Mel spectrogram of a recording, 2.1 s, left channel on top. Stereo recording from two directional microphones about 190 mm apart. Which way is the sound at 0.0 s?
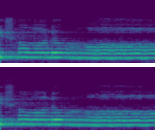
25° right (ahead or behind).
